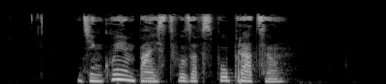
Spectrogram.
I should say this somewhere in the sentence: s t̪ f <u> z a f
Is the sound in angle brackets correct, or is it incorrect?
correct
